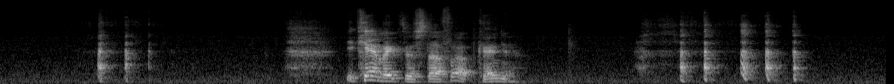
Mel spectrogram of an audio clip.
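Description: An elderly man laughs heartily, close by.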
